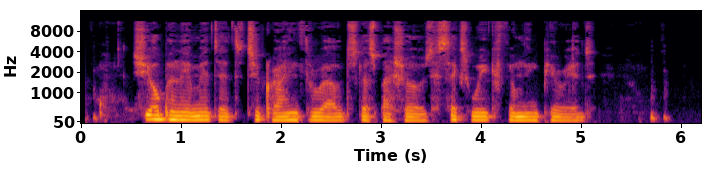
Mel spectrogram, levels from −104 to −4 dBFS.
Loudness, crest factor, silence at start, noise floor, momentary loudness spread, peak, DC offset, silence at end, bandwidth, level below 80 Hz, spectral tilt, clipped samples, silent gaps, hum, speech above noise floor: -27 LUFS; 18 dB; 0.1 s; -47 dBFS; 22 LU; -10 dBFS; under 0.1%; 0.35 s; 11.5 kHz; -56 dBFS; -6.5 dB/octave; under 0.1%; none; none; 22 dB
